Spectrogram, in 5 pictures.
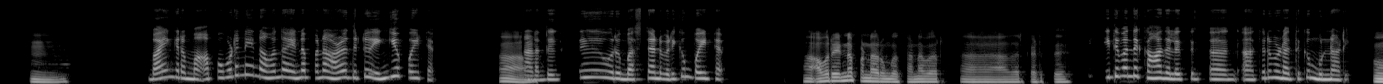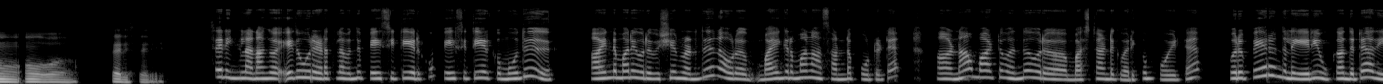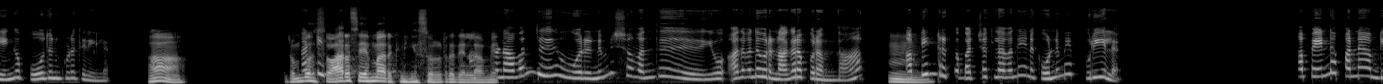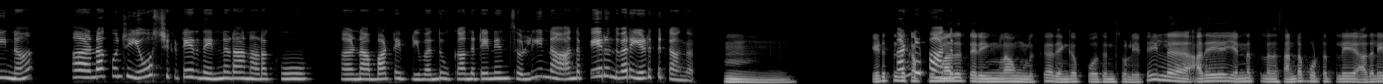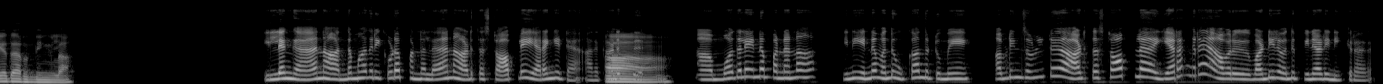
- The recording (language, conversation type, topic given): Tamil, podcast, தீவிரமான சண்டைக்குப் பிறகு உரையாடலை எப்படி தொடங்குவீர்கள்?
- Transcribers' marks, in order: other noise; other background noise; laughing while speaking: "நீங்க சொல்றது எல்லாமே!"; drawn out: "வந்து"; drawn out: "ம்"; drawn out: "ஆ"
